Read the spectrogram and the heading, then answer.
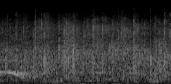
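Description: A short burst of audience applause, steady dense clapping from a group of people with no break, fairly loud throughout, with a brief faint vocal tone at the start.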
